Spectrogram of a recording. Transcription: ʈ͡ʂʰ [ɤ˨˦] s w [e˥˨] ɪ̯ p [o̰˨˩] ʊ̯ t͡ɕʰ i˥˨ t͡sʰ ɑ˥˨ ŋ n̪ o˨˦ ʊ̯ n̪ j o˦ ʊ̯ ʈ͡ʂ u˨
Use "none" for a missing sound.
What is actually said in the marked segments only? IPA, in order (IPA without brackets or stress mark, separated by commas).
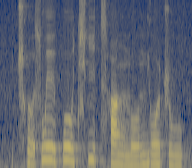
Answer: ɤ̰˨˩, e˥˨, o˥˨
